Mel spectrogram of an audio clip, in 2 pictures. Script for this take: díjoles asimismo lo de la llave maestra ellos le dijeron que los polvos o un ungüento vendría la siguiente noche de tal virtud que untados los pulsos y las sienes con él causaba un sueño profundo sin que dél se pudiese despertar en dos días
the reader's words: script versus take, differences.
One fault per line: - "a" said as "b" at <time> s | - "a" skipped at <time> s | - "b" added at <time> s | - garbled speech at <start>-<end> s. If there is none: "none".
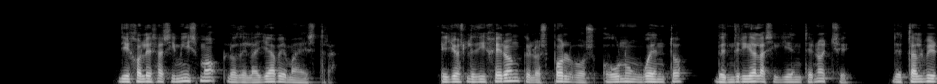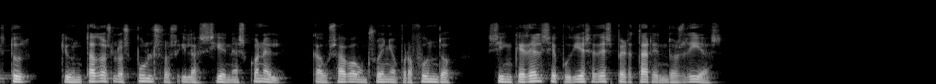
none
